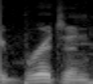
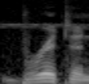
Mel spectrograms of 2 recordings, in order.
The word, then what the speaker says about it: Britain: pronounce the first name Britain ok Britain not Brighton but Britain hedges ok yeah we believe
